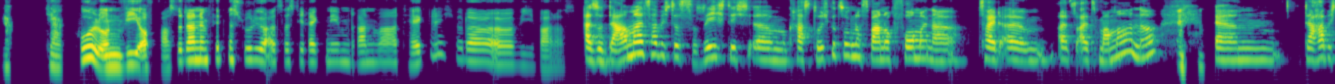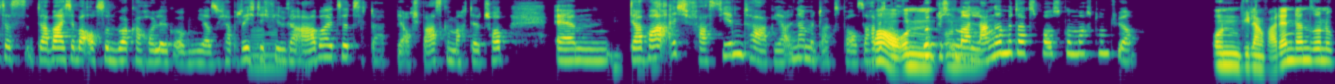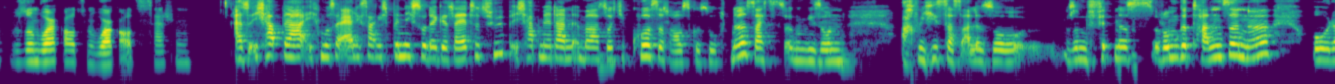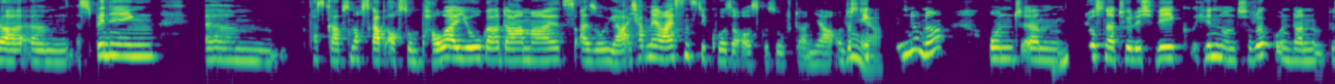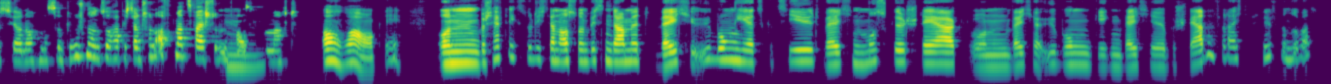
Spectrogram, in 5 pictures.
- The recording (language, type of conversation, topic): German, podcast, Wie baust du kleine Bewegungseinheiten in den Alltag ein?
- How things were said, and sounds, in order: chuckle; chuckle; unintelligible speech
